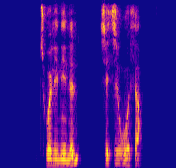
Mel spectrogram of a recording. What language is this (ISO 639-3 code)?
kab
